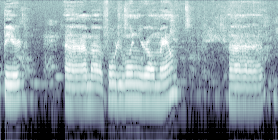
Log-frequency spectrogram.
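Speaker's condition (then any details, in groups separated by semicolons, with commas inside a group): ALS, bulbar onset; onset slurred speech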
